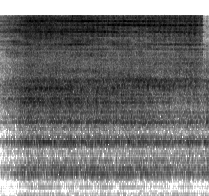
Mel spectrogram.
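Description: A Darex bench sharpener's thin abrasive disc grinds a TIG tungsten electrode spun in a cordless drill chuck. It makes a steady, high grinding hiss over a motor whine, building up in the first half second and then holding even.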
